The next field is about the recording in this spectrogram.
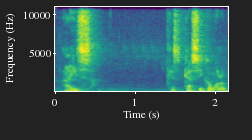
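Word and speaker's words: Íosa: Ishu es también como se le llamaba en latín, Yesu, y luego en gaélico se escribe Iosa, pero se pronuncia Aisa, que es casi como lo pronuncian los árabes, ¿no?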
